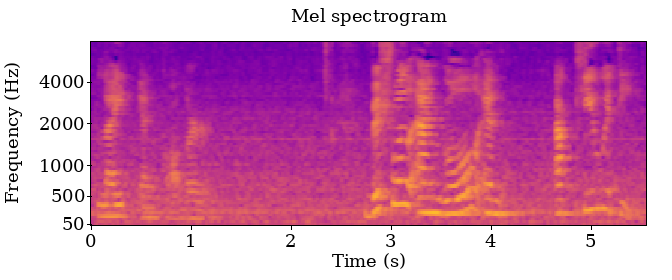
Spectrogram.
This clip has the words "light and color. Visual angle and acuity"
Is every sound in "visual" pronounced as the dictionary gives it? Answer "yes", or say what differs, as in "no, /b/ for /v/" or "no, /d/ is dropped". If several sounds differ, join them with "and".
no, /ʃ/ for /ʒ/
